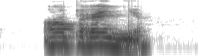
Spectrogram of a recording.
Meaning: first/third-person singular present subjunctive of empreindre
- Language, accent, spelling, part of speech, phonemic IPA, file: French, Canada, empreigne, verb, /ɑ̃.pʁɛɲ/, LL-Q150 (fra)-empreigne.wav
